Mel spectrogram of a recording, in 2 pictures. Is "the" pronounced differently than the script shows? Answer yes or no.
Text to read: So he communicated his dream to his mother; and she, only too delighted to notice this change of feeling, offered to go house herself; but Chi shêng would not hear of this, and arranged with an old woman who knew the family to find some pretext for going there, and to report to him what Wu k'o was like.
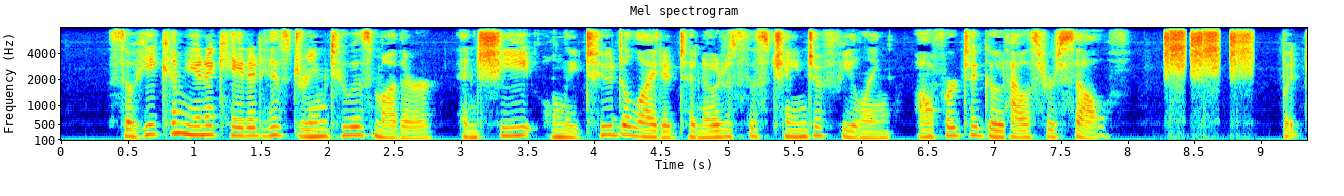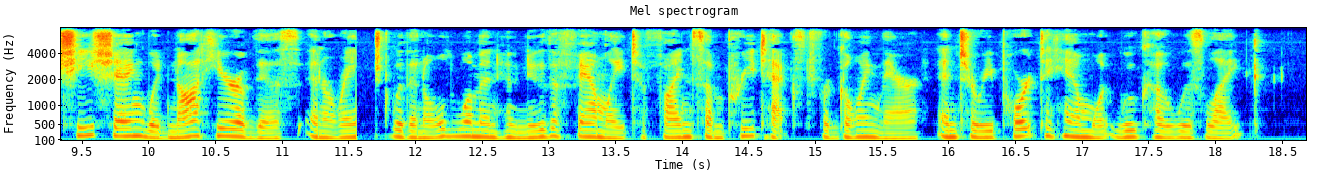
no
